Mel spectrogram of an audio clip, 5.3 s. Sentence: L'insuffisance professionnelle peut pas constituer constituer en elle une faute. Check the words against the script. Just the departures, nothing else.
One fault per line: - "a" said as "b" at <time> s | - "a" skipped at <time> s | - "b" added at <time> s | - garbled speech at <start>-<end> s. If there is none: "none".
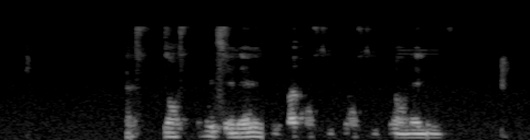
none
